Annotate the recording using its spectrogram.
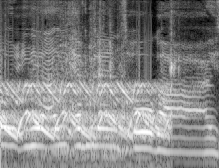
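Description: Toy ambulance's electronic siren sounding a fast warble, its pitch sweeping up and down about four times a second, cutting off shortly before the end.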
